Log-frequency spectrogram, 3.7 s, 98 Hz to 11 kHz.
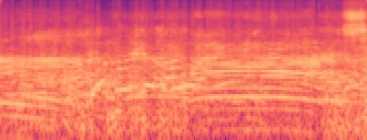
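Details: Sahiwal bull calves for sale at Raniganj cattle market, Dinajpur, on 30 September 2024: wavering, nasal, mid-pitched bawls with rising and falling tones over a loud crowd and market chatter.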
